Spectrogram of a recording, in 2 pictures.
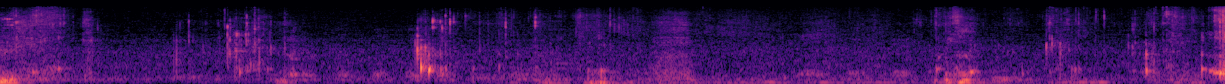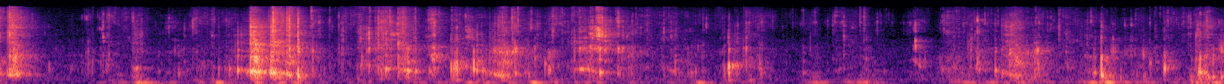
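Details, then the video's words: Pit bull eating raw meat indoors: soft, sparse biting clicks at first, then from about six seconds louder, dense wet crunching and tearing bursts of chewing, each bite a sharp broadband snap, in a small quiet room. "Pitbull eating raw meat Asmr"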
